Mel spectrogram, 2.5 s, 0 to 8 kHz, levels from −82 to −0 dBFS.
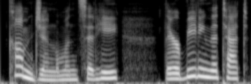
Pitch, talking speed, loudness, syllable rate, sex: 210 Hz, 215 wpm, -14 LUFS, 7.5 syllables/s, female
